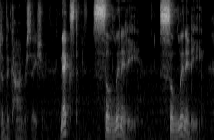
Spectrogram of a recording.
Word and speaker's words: salinity: the conversation next salinity salinity when I'm pronouncing it fast salinity even though again we have that T sound salinity becomes salinity when we're pronouncing it quickly what's the salinity of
